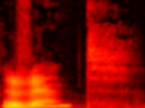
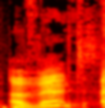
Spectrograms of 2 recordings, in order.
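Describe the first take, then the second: First: Said in the usual way. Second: Word hidden in a fake cough. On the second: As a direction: cough it out, hinting. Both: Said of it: "Cough, cough".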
